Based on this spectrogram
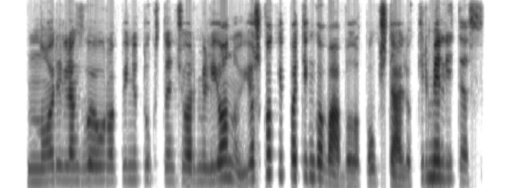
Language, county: Lithuanian, Utena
